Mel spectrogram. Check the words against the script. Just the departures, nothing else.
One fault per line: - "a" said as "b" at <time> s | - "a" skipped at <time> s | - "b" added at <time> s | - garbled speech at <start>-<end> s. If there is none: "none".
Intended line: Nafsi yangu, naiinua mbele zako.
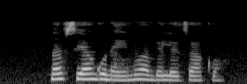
none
